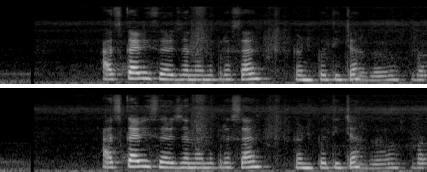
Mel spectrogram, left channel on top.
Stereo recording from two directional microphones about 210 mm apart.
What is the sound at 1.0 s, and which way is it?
A woman's voice, 25° right (ahead or behind).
